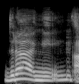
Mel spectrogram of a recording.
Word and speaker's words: Draghi: Led by Mario Draghi. I don't know how to pronounce this correctly in Italian. Do you know? – Draghi.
